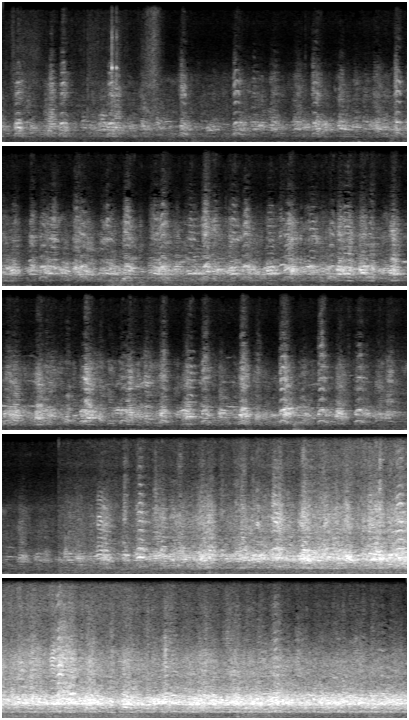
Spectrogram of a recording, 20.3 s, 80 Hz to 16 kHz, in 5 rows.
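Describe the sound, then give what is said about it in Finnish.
A huge flock of about 2,000 barnacle geese calls in a dense, constant chorus of yapping honks, growing louder and fuller near the end as the birds take off, with some wind noise beneath; recorded on a phone. “Tässä on se ehkä 2000 hanhea apauttia ralla ja ne pitää jo pelkästään niin kuin itsenään aika, aikamoista mekkalaa”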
